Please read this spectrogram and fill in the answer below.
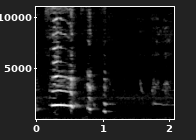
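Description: A woman's short, loud, high-pitched squeal of laughter, followed by a couple of faint catches of breath.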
